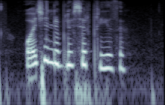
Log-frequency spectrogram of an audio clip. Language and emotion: Russian, positive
